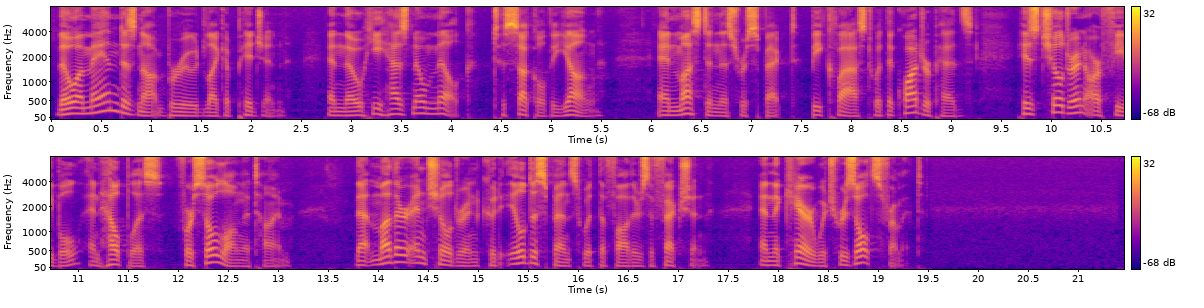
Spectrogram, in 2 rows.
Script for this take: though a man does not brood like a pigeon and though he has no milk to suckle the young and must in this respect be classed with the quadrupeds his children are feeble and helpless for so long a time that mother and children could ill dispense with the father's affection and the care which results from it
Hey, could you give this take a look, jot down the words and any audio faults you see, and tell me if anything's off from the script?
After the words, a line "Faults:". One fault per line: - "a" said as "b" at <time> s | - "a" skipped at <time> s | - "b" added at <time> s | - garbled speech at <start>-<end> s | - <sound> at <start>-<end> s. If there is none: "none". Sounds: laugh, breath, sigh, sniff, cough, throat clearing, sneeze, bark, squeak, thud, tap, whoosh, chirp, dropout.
though a man does not brood like a pigeon and though he has no milk to suckle the young and must in this respect be classed with the quadrupeds his children are feeble and helpless for so long a time that mother and children could ill dispense with the father's affection and the care which results from it
Faults:
none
